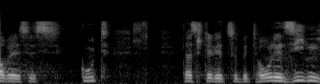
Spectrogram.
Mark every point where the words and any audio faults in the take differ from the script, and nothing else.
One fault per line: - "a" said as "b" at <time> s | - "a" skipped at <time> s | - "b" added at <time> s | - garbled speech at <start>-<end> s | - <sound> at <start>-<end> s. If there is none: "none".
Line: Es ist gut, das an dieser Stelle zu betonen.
- laugh at 1.3-1.5 s
- "an dieser" skipped at 2.0 s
